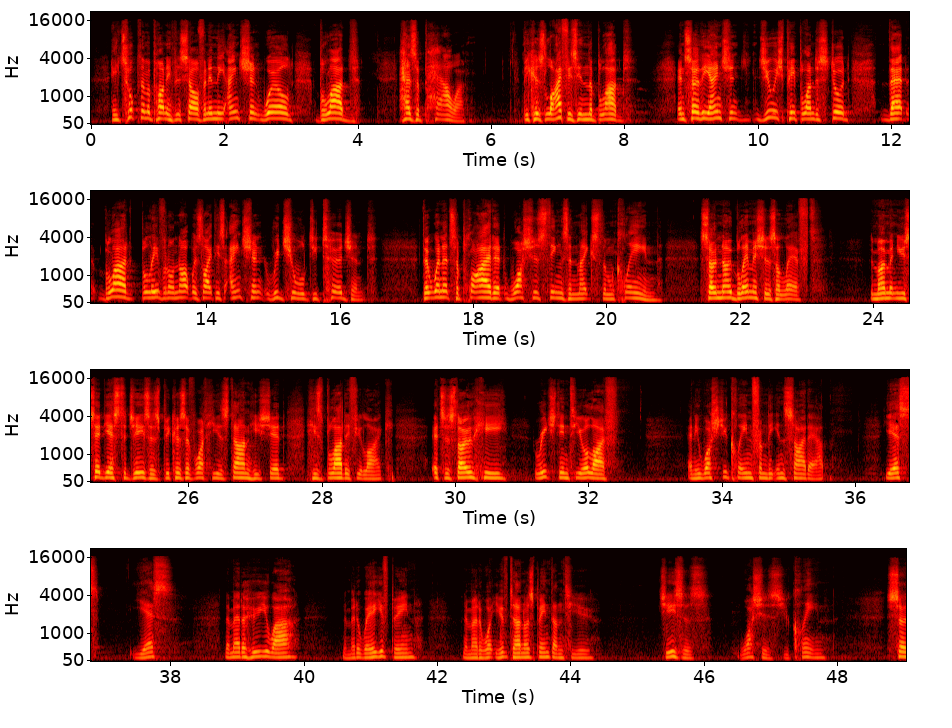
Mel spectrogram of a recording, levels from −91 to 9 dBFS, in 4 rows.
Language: English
